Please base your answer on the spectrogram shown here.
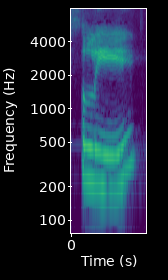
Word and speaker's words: Flee: So I think I will say Flea. It's spelled Flee, and it's an animated documentary.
